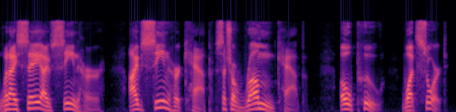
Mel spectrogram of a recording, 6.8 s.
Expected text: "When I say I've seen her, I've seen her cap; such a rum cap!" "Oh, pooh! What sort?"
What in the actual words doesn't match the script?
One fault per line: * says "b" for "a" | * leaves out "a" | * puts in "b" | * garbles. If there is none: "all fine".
all fine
